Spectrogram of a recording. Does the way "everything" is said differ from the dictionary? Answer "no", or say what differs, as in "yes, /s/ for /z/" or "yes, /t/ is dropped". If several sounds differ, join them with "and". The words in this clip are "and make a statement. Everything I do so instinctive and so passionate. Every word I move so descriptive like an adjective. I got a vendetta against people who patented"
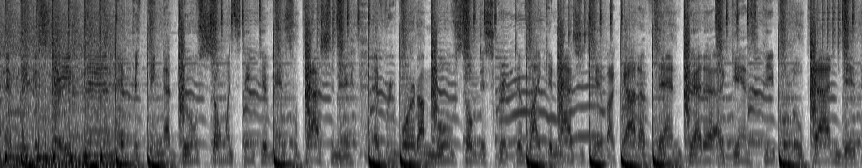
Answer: no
